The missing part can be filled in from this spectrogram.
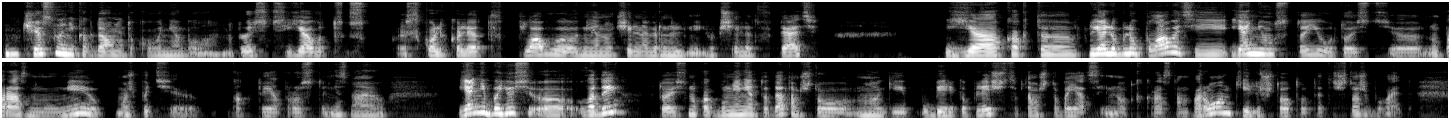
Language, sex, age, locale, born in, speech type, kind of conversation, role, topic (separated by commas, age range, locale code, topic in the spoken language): Russian, female, 35-39, ru-RU, Russia, conversation, unstructured, none, Как природа влияет на ваше настроение?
